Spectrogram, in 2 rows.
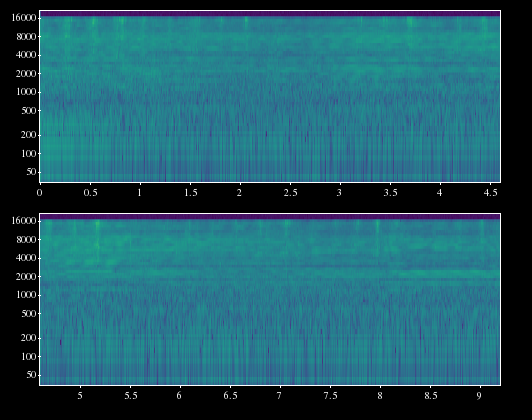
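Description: Electric hair clipper set to 0.1 mm trimming the last stray hairs of a buzz cut, a steady close buzzing drone running unbroken throughout with no talk.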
